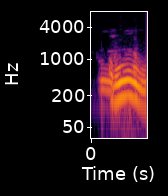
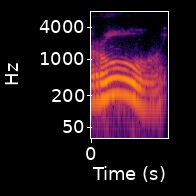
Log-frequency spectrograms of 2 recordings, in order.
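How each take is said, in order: First: The r sound is heavy and thick. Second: The r sound is light and thin. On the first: The speaker calls it right. "Bunyinya jadi tebal" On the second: The speaker calls it wrong. "Jangan ru. Itu tipis, masih tipis"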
